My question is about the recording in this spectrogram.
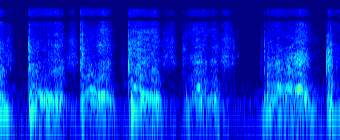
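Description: A plastic scraper tool rubbed in about five strokes over the plastic protective film of a diamond-painting canvas, smoothing the canvas flat.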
